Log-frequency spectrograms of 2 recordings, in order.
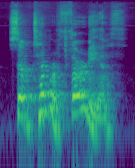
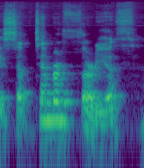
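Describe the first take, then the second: First: Much higher, loud excited question; a husband suddenly remembering the date. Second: Said in the usual way. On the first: Acted. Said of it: "in an excited tone".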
